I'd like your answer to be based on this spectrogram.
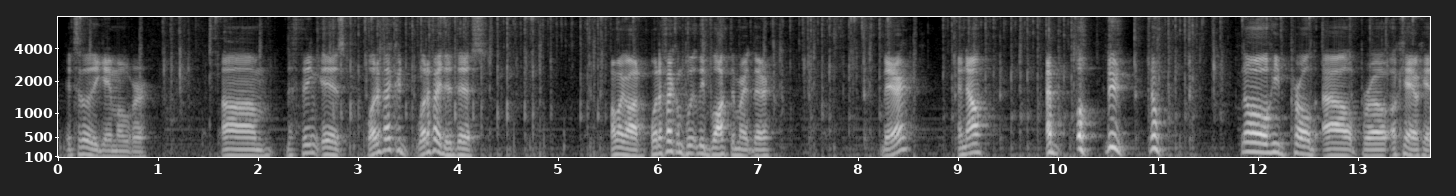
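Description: A man's voice: medium pitch, expressive, fast, fairly bright tone, slight background noise. A young man doing casual gameplay commentary as a video host, talking in a slangy frat-bro way peppered with dude and bro.

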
